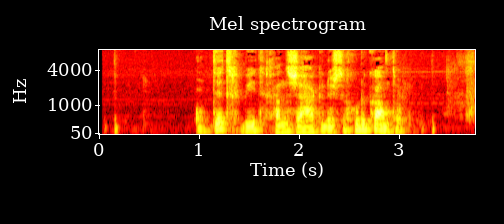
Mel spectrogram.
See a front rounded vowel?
no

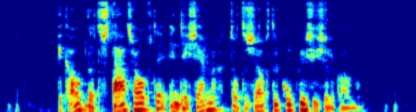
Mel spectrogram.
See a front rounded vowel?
yes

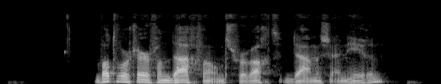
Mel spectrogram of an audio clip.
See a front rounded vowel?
no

